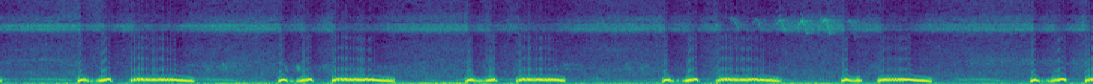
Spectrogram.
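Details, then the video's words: Spotted dove (tekukur) lure call for attracting fellow doves: repeated phrases of two short hoots and a long, mellow, gently falling coo, spaced about every two seconds over a low background rumble. "Suara Burung Pikat Tekukur Paling Ampuh Untuk Masteran dan Pikat Memanggil Kawan"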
